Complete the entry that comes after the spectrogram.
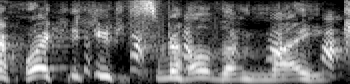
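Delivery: slow, loud laughing question. Real, not acted. Laughing at mic mishap.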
